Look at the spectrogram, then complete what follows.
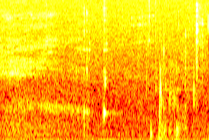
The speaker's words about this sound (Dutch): Neem ik even een slokje water.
